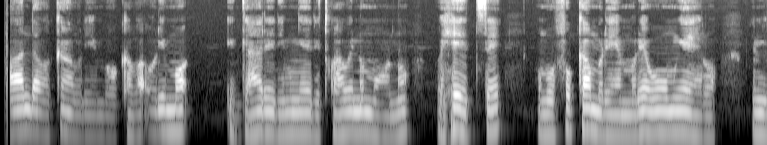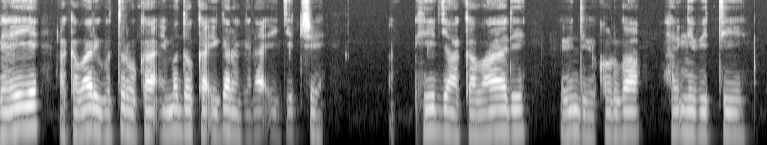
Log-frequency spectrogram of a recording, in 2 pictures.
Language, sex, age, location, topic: Kinyarwanda, male, 50+, Kigali, government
